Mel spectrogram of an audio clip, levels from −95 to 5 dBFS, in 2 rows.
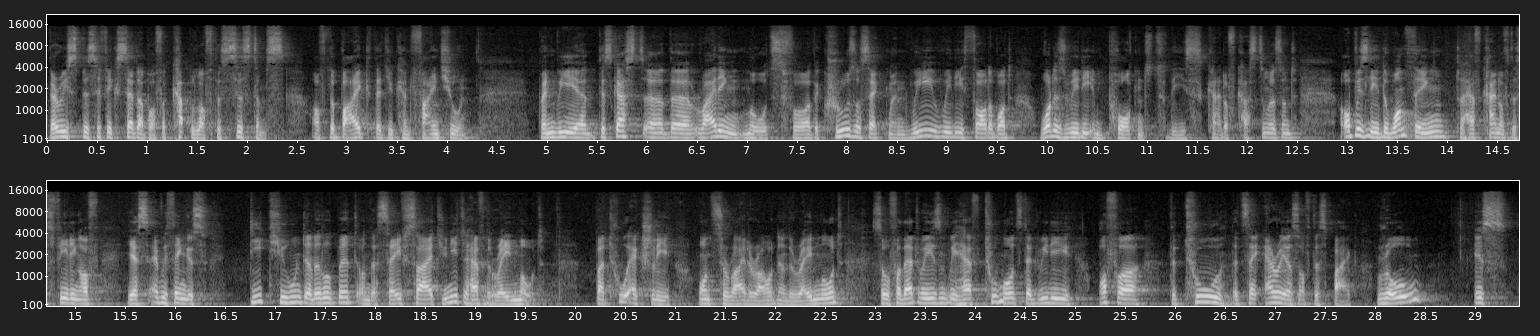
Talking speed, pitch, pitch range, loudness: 210 wpm, 140 Hz, 125-155 Hz, -19 LUFS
